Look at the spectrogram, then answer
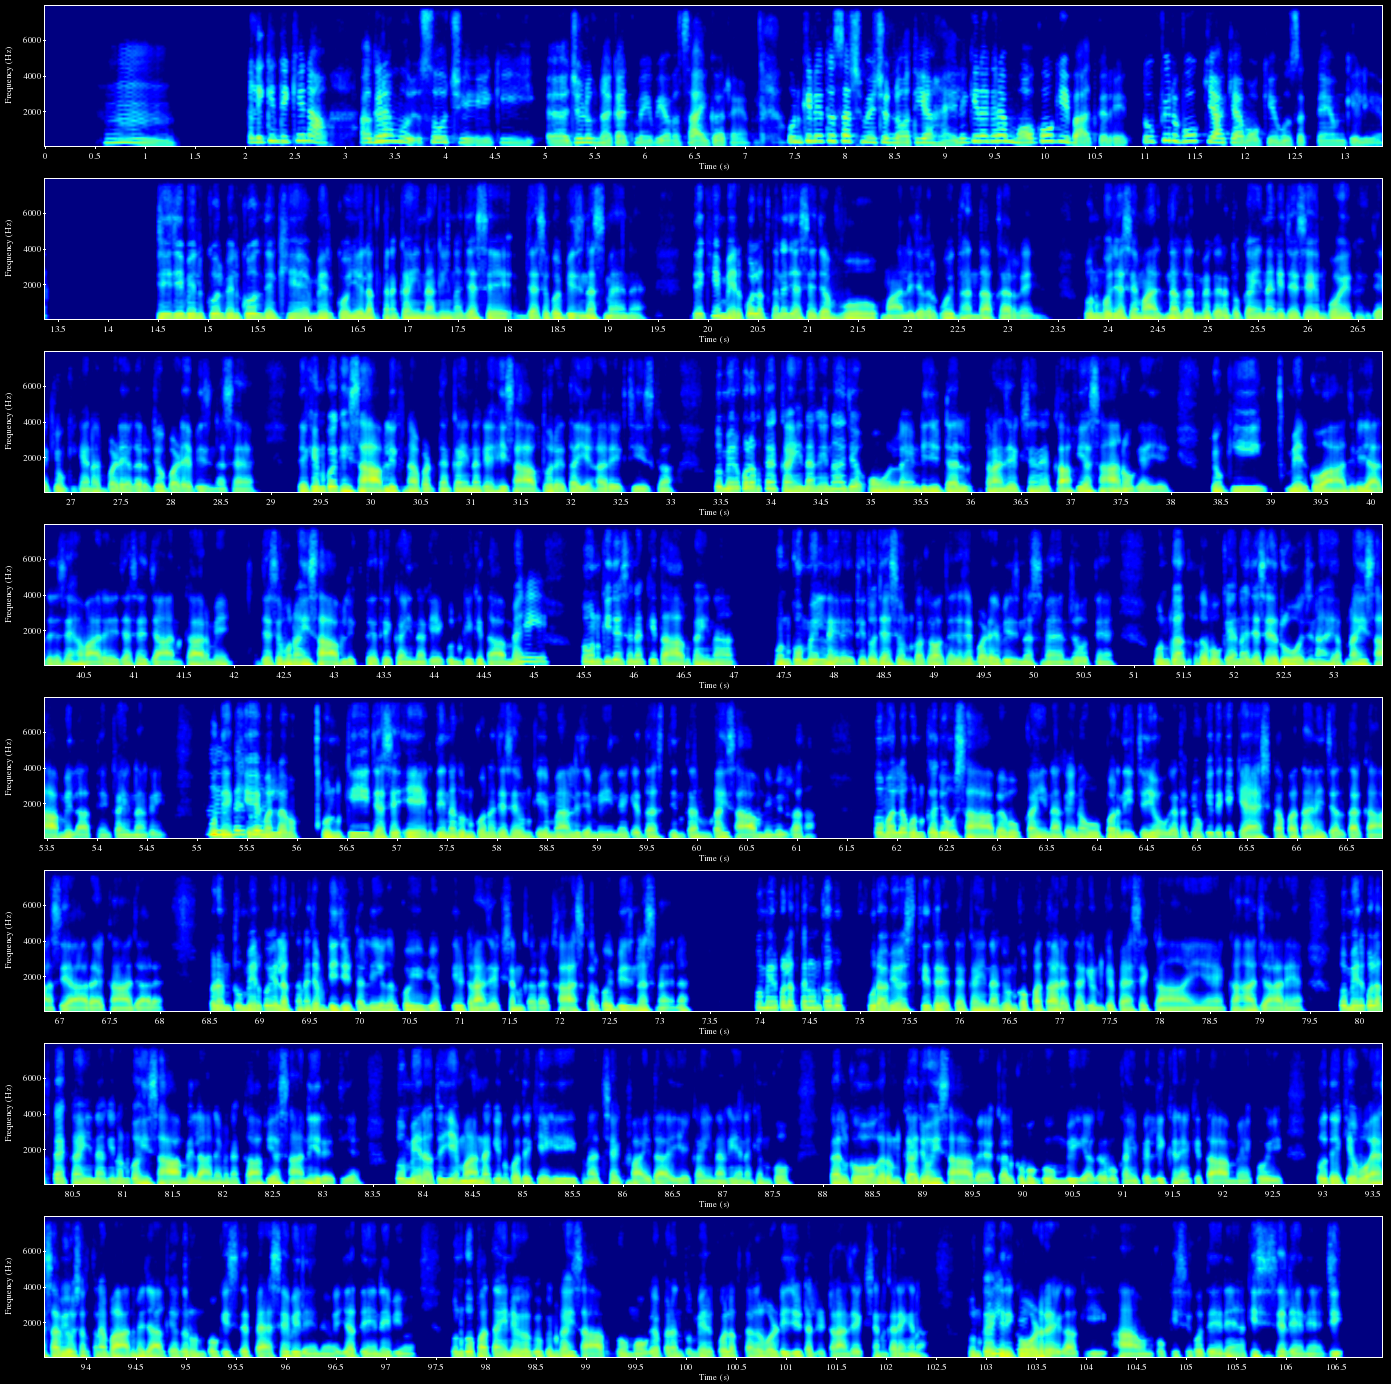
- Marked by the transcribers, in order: in English: "बिज़नेसमैन"; in English: "बिज़नेस"; in English: "डिजिटल ट्रांज़ैक्शन"; tapping; in English: "बिज़नेसमैन"; in English: "कैश"; in English: "डिजिटली"; in English: "ट्रांज़ैक्शन"; in English: "बिज़नेसमैन"; in English: "डिजिटली ट्रांज़ैक्शन"; in English: "रिकॉर्ड"
- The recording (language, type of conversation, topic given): Hindi, podcast, भविष्य में डिजिटल पैसे और नकदी में से किसे ज़्यादा तरजीह मिलेगी?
